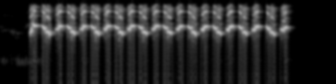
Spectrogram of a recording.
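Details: Yellow-vented bulbul, male, in the long rolling 'ropel panjang' fighting style, used as a lure to make other bulbuls sing and get agitated: one fast run of about sixteen bright whistled notes, evenly repeated, lasting under three seconds.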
